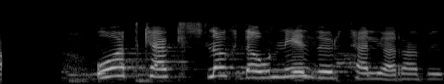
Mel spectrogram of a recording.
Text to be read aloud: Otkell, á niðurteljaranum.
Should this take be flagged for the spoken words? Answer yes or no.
yes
